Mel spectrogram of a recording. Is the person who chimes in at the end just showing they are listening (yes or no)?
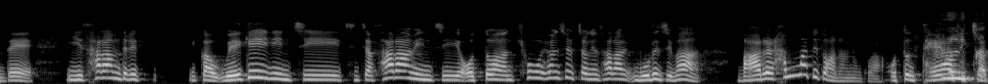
no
